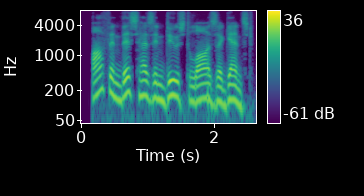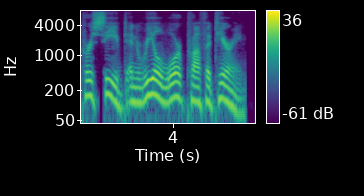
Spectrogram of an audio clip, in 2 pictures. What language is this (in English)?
English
